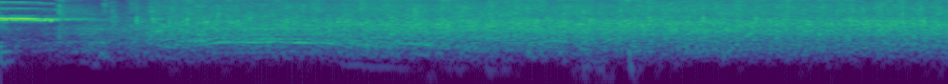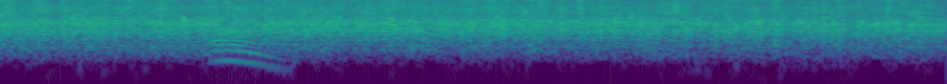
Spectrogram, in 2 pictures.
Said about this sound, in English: I think that applause was for your deprived childhood, Fred, as much as anything else.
